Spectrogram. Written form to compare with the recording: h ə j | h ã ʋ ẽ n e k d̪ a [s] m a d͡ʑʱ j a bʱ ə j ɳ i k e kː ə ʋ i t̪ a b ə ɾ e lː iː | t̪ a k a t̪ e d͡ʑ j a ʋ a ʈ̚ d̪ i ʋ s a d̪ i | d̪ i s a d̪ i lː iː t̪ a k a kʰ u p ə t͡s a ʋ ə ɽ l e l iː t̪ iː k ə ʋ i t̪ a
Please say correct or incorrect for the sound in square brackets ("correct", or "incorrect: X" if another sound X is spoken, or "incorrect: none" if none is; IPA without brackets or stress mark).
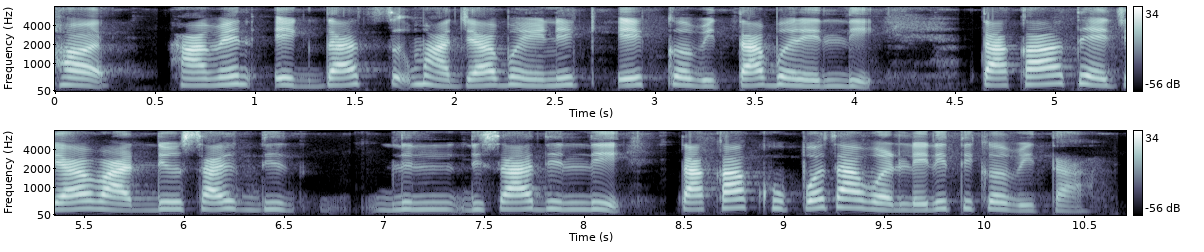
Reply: incorrect: t͡s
